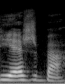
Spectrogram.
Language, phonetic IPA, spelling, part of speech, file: Polish, [ˈvʲjɛʒba], wierzba, noun, Pl-wierzba.ogg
